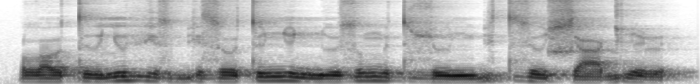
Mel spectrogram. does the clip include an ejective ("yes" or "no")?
no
